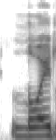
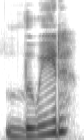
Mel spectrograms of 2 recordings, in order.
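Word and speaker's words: Lwyd: Lloyd, like the last name, because I watched a video in Wales and they all pronounced it Lloyd, even though I went to a YouTube pronunciation thing and it pronounced it Louid.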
